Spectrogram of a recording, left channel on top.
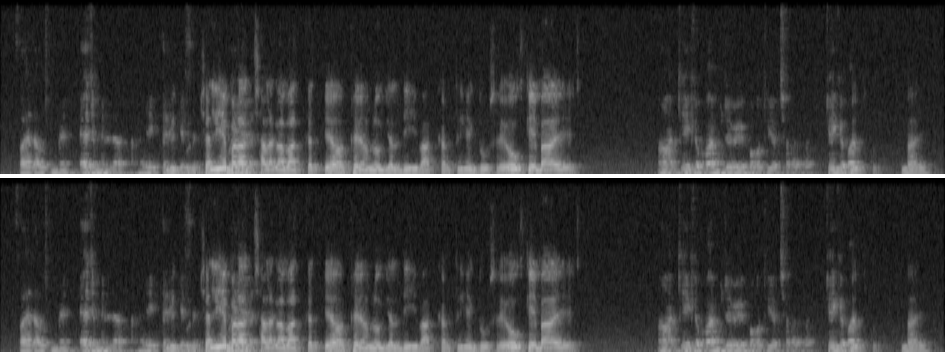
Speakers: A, on the right; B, on the left.
A: फायदा उसमें एज मिल जाता है एक तरीके
B: बिल्कुल
A: से तो
B: चलिए
A: वही
B: बड़ा
A: रहता
B: अच्छा लगा
A: है
B: बात करके और फिर हम लोग जल्दी ही बात करते हैं एक दूसरे ओके बाय
A: हाँ ठीक है भाई मुझे भी बहुत ही अच्छा लगा ठीक है
B: बिल्कुल
A: भाई
B: बाय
